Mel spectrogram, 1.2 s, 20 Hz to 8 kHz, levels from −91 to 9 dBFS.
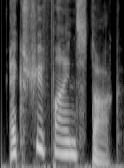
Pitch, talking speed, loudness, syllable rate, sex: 170 Hz, 145 wpm, -18 LUFS, 3.9 syllables/s, male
